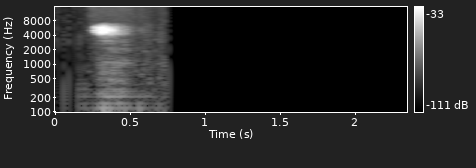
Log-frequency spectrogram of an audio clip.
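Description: Near silence, broken only by one faint, short sound about a third of a second in, then total silence.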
